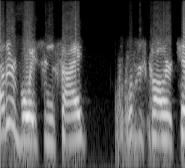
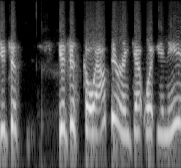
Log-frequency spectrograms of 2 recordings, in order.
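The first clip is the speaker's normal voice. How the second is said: put-on grandma voice with Wisconsin accent; 3 semitones higher than usual. Doing grandma's voice while quoting her advice, Wisconsin grandma accent. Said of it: "every time I do my grandma's voice, I just make her from Wisconsin".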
